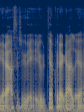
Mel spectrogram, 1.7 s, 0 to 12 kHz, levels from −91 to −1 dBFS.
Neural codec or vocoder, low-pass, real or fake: autoencoder, 22.05 kHz, a latent of 192 numbers a frame, VITS, trained on many speakers; 9.9 kHz; fake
